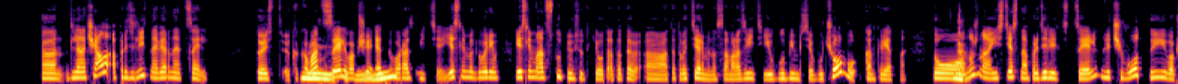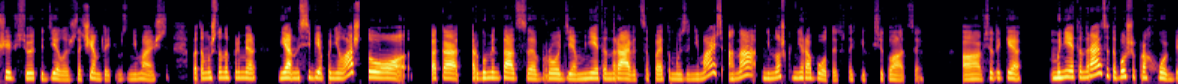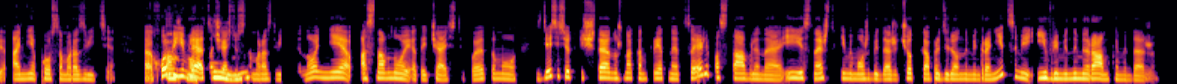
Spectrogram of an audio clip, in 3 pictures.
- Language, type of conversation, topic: Russian, podcast, Какие простые практики вы бы посоветовали новичкам?
- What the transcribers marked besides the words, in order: tapping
